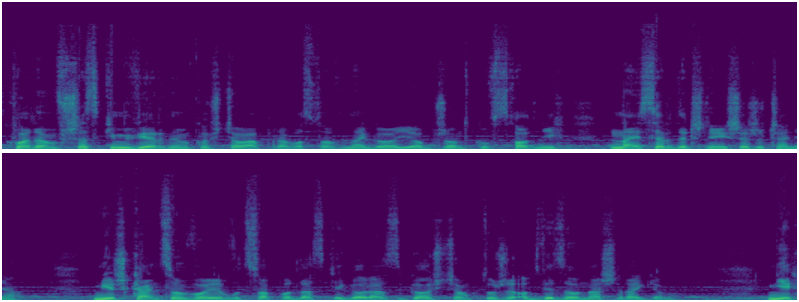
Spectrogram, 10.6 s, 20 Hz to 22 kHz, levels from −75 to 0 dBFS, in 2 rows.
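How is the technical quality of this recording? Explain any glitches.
No glitches or technical faults are audible anywhere.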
